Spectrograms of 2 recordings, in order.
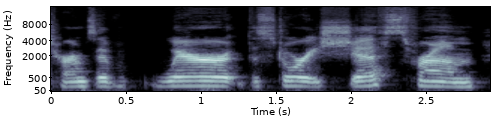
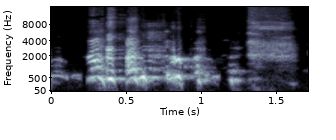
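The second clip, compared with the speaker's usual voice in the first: bright high burst of laughter; 3 dB louder than usual. Real, not acted. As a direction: laugh out loud at the meme. Laughs at meme.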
